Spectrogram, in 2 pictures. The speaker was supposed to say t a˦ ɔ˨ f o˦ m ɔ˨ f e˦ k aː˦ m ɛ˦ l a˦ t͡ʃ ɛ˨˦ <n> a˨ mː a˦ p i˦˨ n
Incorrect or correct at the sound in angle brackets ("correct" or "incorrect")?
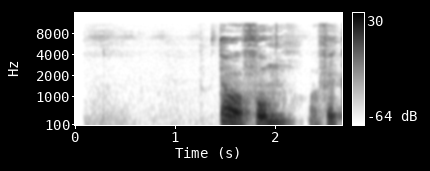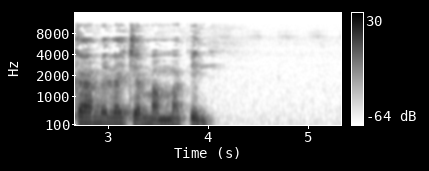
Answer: incorrect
